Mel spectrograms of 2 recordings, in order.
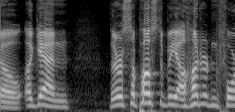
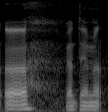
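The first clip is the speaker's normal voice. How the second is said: ordinary delivery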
